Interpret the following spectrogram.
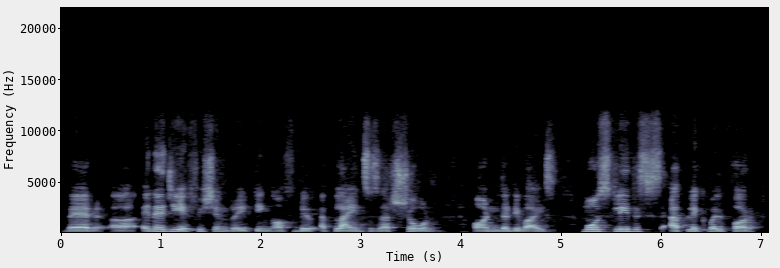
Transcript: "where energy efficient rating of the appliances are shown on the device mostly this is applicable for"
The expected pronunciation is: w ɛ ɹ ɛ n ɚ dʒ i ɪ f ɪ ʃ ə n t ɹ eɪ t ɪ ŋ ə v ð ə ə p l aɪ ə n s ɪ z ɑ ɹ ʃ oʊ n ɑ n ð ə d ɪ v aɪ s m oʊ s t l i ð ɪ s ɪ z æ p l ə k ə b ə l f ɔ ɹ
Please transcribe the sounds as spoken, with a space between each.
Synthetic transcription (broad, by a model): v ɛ ɹ ɛ n ɚ dʒ i ɪ f ɪ ʃ ə n t ɹ eɪ t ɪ ŋ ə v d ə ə p l aɪ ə n s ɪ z ɑ ɹ ʃ oʊ n ɑ n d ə d ɪ v aɪ s m oʊ s t l i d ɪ s ɪ z æ p l ə k ə b ə l f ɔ ɹ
